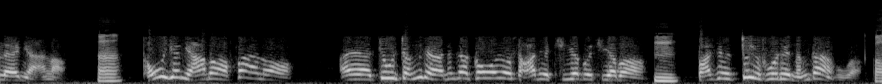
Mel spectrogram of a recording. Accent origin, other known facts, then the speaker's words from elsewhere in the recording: Fuyu, Jilin, China; 我家是松原市扶余县。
